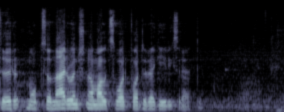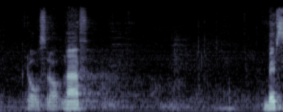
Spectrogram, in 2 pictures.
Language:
Swiss German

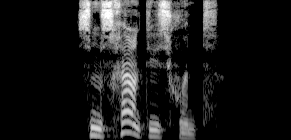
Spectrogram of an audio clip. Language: Kabyle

